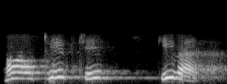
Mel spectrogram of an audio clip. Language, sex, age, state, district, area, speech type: Maithili, female, 60+, Bihar, Samastipur, rural, conversation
